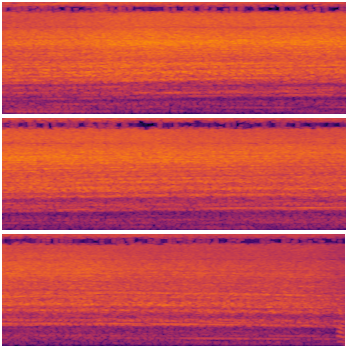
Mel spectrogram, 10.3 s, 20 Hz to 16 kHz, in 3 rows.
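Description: A 2023-2025 Powerstroke diesel with a Whirly custom-fabricated intake runs with a steady, loud, broadband turbo rush and hiss that holds an even level throughout, with no talking.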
